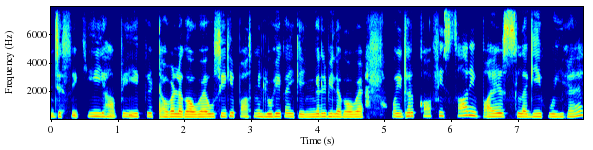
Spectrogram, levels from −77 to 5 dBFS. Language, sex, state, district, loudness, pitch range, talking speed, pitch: Marwari, female, Rajasthan, Nagaur, -18 LUFS, 195-225 Hz, 220 wpm, 210 Hz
